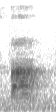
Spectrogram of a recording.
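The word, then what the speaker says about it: phở: You calling it fo, but it's actually pronounced pop.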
